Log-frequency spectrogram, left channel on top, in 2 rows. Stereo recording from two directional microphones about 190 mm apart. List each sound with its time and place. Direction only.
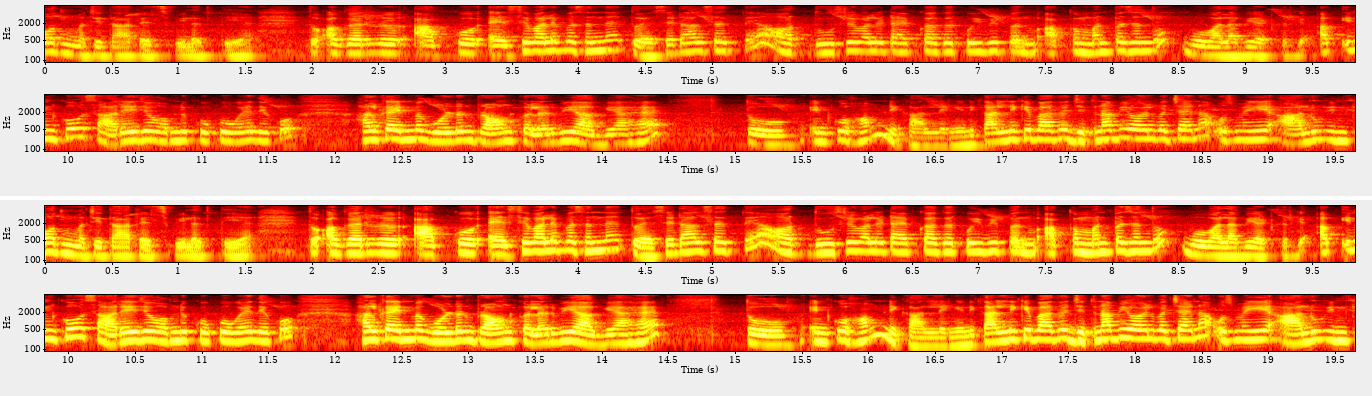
0.0 s speech: 45° right (ahead or behind)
